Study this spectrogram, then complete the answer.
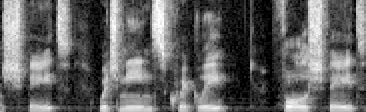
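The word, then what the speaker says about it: shpejt: correct in Albanian however a lot of Americans are gonna struggle with that pronunciation sh bait which means quickly foolish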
